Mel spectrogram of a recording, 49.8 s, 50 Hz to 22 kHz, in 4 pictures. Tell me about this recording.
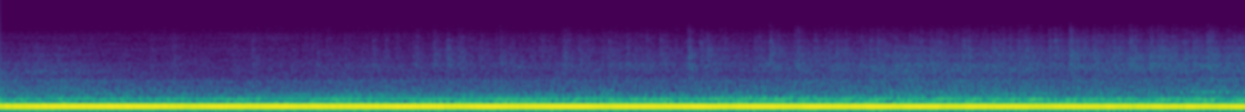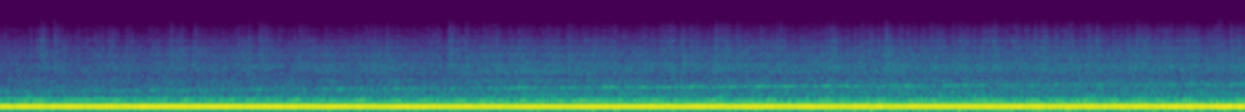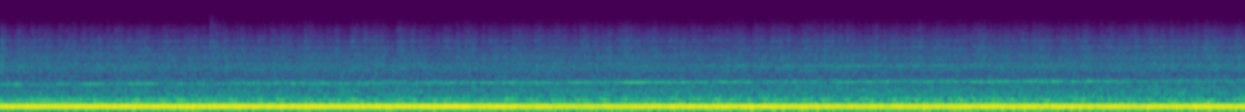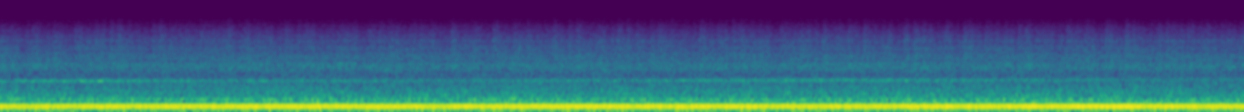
Fachgebiet Bionik und Evolutionstechnik, Technische Universität Berlin, Ackerstraße, Berlin - Great wind tunnel spinning up and down. The department for bionics and evolutionary technology of Technische Universität Berlin is located in the former AEG building. You can hear the great wind tunnel spinning up and down. Many thanks to Dipl.-Ing. Michael Stache for his kind admission. [I used an MD recorder with binaural microphones Soundman OKM II AVPOP A3]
